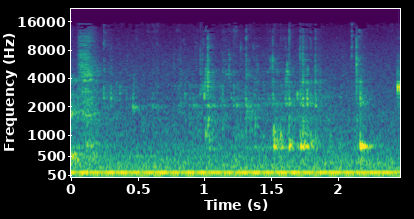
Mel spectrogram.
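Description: Distilled white vinegar poured from its bottle into the plastic body of an Angry Mama microwave cleaner, a faint trickle with a few light ticks.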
